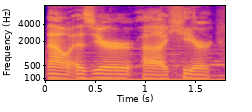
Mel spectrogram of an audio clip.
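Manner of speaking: ordinary talk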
